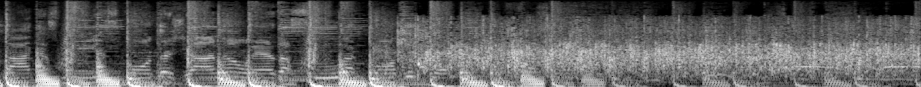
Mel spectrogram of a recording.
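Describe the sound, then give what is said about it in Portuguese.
A bouncy, rhythmic music passage cuts off and gives way to a crowd clapping steadily for a dancer, a dense wash of applause that stays fairly loud until the end. “Uma salva de palmas pro bailarino.”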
